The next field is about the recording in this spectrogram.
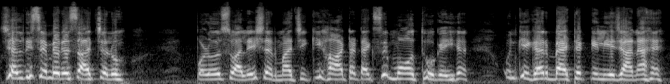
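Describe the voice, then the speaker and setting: A woman's voice: on the high side, moderate pace, no echo, natural voice. A woman playing an older, easily exasperated mother-in-law with an emphatic delivery in a comic story. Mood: brisk. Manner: emphatic, loud, scolding or calling out. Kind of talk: comic Hindi moral-story dramatization.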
